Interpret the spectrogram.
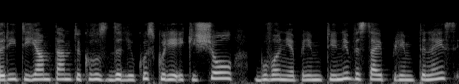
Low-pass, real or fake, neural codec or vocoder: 7.2 kHz; fake; codec, 16 kHz, 0.5 kbps, X-Codec, WavLM features, trained on Multilingual LibriSpeech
